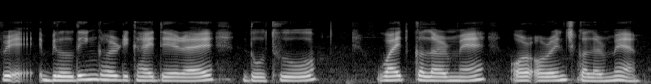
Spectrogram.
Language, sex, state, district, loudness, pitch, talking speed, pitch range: Hindi, female, Arunachal Pradesh, Papum Pare, -15 LUFS, 185 Hz, 145 wpm, 175-200 Hz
